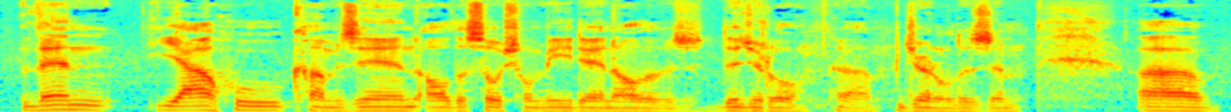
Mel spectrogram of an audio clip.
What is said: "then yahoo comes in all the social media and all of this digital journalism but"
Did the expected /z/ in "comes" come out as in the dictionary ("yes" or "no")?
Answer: yes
